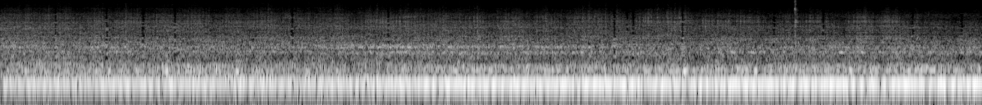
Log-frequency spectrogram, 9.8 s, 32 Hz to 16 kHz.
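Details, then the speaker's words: Circa-2003 Maytag Oversized Capacity Plus top-load washer: constant low motor and drive hum, no knocking, grinding or squeal; agitating well. "so as you can see it's agitating really good"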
